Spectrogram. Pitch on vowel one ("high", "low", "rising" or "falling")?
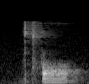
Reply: low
